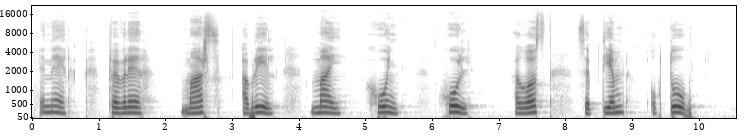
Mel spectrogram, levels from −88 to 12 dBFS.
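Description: No technical faults can be heard anywhere in the recording. Nothing in the signal chain interrupts or disturbs the speech at any point.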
